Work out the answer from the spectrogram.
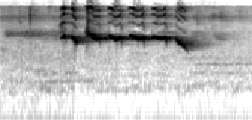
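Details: Common iora call used as a lure to provoke other ioras: a high, fast trill held near one pitch for about one second, then dropping at the end.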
